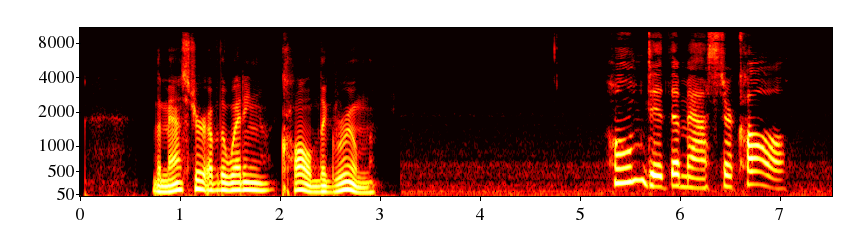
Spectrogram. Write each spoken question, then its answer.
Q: Whom did the master call?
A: The master called the groom.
